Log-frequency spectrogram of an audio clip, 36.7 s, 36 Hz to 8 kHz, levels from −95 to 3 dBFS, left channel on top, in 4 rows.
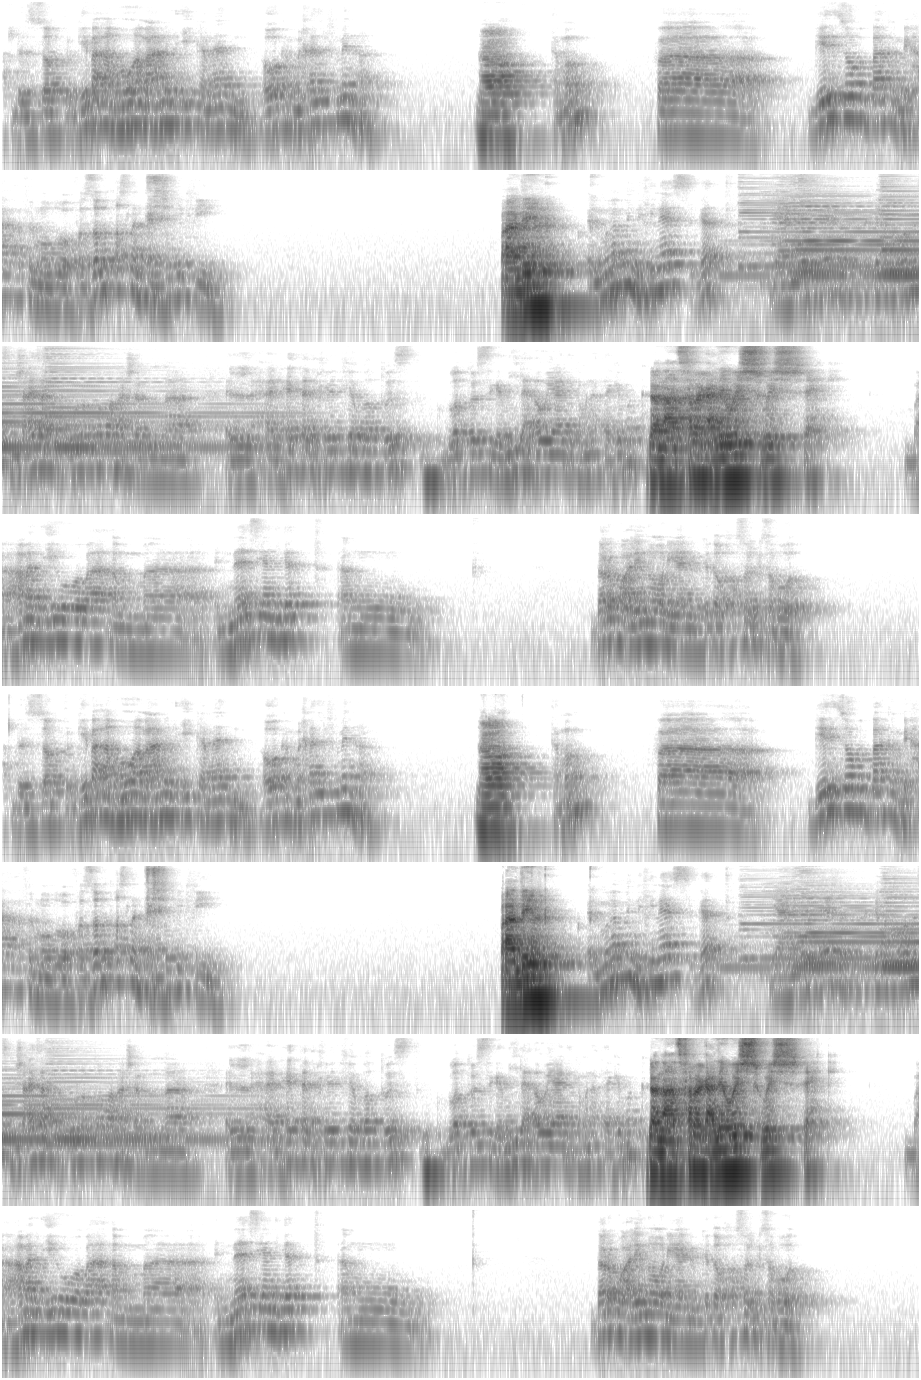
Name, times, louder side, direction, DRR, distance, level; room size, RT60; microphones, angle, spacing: voice 1, 0.1-3.7 5.5-5.9 6.5-7.6 8.1-11.3 15.0-16.3 16.8-22.4 22.7-24.7 27.4-30.5 30.9-31.7 33.4-35.4, equal, 10° right, 0.6 m, -45 dB
voice 2, 4.7-5.1 14.2-14.7 24.8-26.5, right 4 dB, 80° right, 0.4 m, -23 dB
Harp, 16.3-21.5, equal, 55° left, 0.6 m, -45 dB
4.5 x 3.0 x 2.4 m
head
